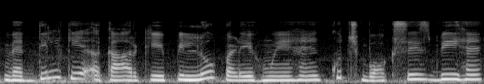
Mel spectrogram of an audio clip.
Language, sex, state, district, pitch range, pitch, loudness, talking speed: Hindi, female, Rajasthan, Bikaner, 190-230 Hz, 200 Hz, -13 LUFS, 160 wpm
